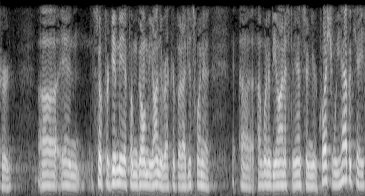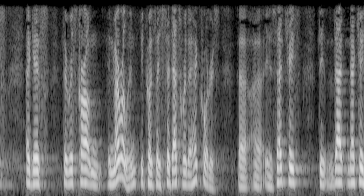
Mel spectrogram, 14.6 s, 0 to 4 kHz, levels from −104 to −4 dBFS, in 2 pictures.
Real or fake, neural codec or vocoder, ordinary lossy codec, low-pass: real; none; AAC, 32 kbps; 3.6 kHz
